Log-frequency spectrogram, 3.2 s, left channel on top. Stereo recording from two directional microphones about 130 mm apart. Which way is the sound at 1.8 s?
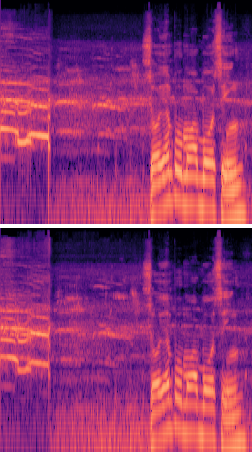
35° left (ahead or behind).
